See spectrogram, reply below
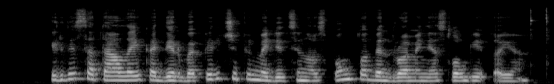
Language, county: Lithuanian, Alytus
